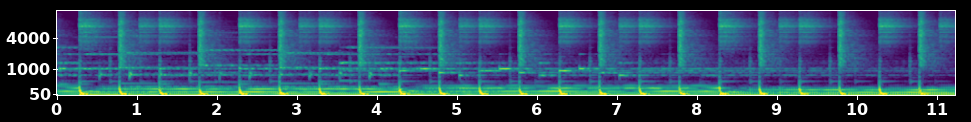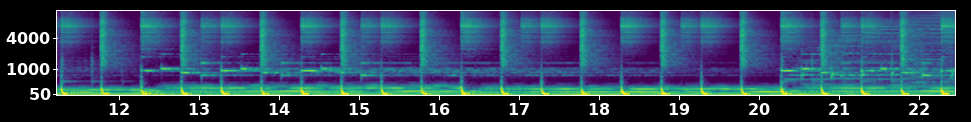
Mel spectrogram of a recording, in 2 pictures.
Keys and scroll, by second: 1.4 ctrl+z, 19.1 ctrl+-, 20.1 ctrl+=.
